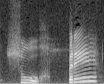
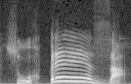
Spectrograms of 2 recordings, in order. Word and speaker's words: surpresa: a sílaba mais forte surpresa então repare que aqui no pre eu pronuncio muito mais forte eu pronuncio com mais idade que o sur e que o za surpresa então se eu pronuncio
